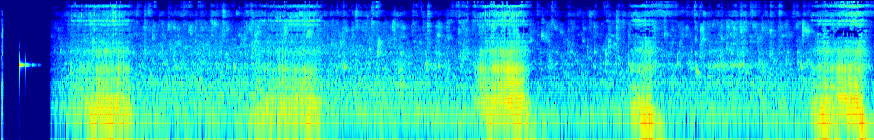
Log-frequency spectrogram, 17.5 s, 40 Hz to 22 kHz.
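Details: Real, unplanned daytime nap of a person with excessive daytime sleepiness, recorded as sleep apnea footage: loud, rough snores recurring every few seconds, about 15 a minute, heavy breathing and apnea pauses.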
